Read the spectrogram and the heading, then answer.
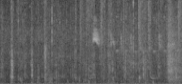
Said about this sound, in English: These horses can't make much better time on these steep trails, so it'll be close to sundown by the time we get around to the other side of this mountain.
